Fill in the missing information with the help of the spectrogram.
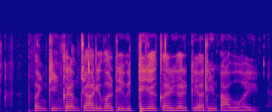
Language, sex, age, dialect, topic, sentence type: Magahi, male, 60-100, Southern, banking, statement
